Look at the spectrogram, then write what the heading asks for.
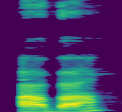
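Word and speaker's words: אבא: Also, the word Abba has kamats under two of its letters. Abba. And in print version, Abba.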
